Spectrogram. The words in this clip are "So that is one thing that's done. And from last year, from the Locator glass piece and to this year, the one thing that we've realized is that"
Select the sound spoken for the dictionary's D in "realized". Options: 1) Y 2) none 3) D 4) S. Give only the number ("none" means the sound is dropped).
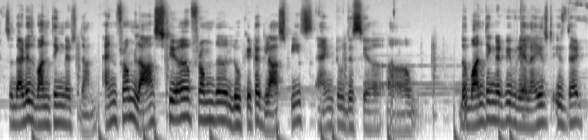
3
